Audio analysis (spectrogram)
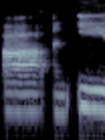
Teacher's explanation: It's a diphthong. It's a combination of two vowel sounds, ah and e.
